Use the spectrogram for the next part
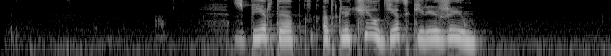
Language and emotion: Russian, neutral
